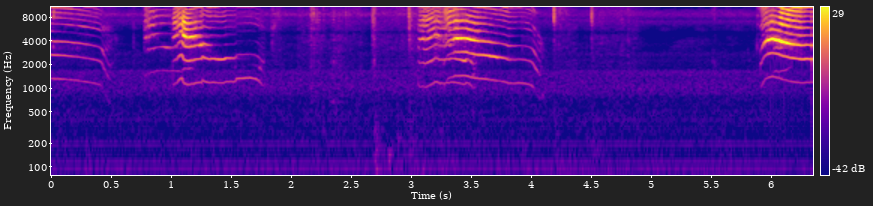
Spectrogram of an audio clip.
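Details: Kitten meowing; three clear high-pitched meows, each a strong harmonic tone falling slightly at the end, spaced a few seconds apart, over a faint steady low hum.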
